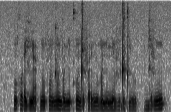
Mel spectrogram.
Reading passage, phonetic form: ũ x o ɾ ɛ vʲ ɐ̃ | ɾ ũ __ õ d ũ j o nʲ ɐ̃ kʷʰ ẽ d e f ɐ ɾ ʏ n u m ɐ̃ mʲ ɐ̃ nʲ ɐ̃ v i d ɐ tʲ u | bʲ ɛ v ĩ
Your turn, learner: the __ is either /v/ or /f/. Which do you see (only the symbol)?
f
